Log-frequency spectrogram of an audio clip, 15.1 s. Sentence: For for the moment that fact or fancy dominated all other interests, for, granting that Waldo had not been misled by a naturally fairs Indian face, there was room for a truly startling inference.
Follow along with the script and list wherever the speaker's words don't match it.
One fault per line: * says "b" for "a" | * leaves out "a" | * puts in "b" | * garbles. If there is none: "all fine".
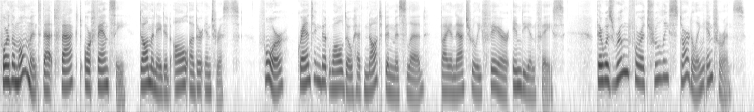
* leaves out "for"
* says "fair" for "fairs"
